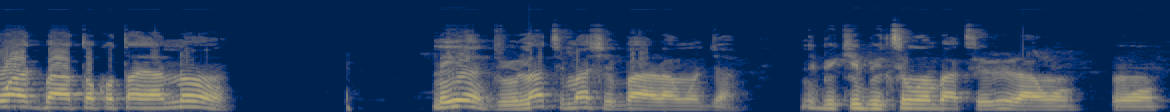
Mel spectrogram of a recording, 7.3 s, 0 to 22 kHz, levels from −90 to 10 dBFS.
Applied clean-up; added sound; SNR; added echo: none; none; none; none.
